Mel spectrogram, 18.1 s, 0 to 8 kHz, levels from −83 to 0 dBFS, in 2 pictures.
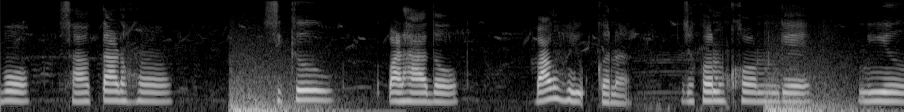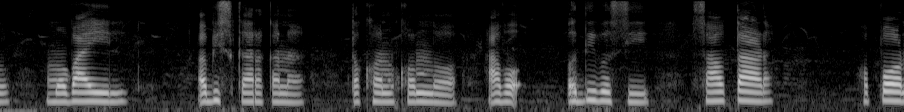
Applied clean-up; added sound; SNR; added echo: none; Boom; 6 dB; none.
